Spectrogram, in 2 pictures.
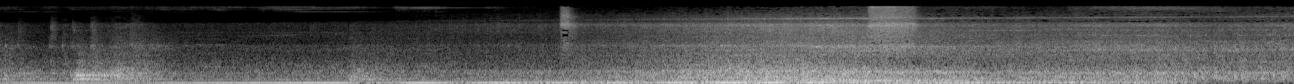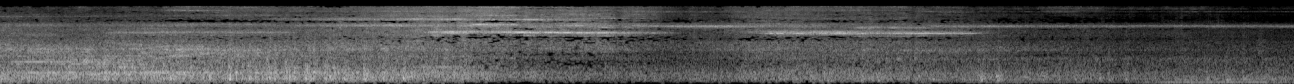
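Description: AMT (exo) commuter train passing close by. The diesel locomotive's engine rumbles as it comes by over the first dozen seconds, then the Bombardier bilevel coaches roll past with their wheels squealing in high steady tones, and the sound fades near the end.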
